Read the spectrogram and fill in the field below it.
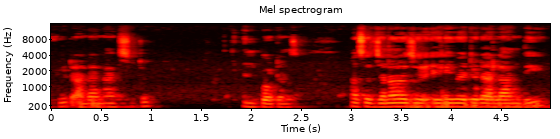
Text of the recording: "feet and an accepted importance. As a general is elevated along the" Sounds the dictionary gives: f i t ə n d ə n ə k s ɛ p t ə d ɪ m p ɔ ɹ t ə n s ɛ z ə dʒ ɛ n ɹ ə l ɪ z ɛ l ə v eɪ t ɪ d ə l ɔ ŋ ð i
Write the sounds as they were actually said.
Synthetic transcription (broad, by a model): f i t ə n d ə n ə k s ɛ t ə ɪ m p ɔ ɹ t ə n s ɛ s ə dʒ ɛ n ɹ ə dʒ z ɛ l ə v eɪ t ɪ d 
